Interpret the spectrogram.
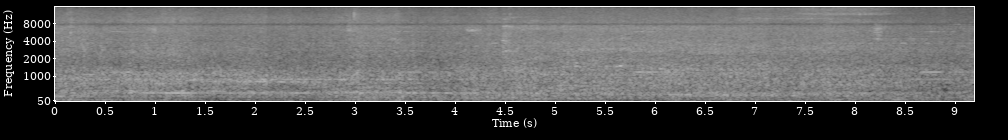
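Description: Electric commuter train pulling into the station and rolling slowly along the platform, wheels and running gear making a steady noise with a faint low hum, easing off a little near the end.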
